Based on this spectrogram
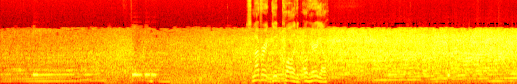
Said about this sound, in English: Yeah, he sent a voicemail and he's like, and he teased us with a sound effect. What's that noise? It was the car on a dyno, right?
